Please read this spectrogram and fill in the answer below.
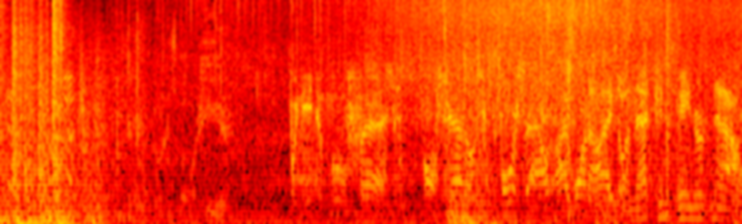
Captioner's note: gunshots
